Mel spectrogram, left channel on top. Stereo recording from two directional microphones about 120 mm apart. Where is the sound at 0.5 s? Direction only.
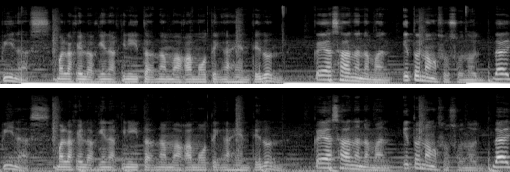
30° left (ahead or behind).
